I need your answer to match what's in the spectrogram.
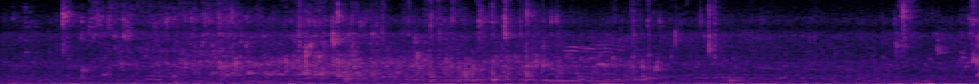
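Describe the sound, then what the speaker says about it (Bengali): Water measured by the bowlful is poured into a pan on the stove, a faint, steady trickling and splashing at low level throughout. "তাই এই বাটির মাপ করে জল নেব"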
